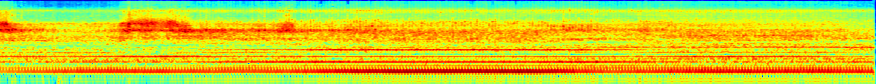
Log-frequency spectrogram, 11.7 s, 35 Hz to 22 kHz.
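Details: Toro 22-inch Recycler mower burning off excess oil; small single-cylinder holds a steady, even idle with a low regular putter, no misses or knocks; running healthy.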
